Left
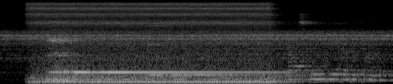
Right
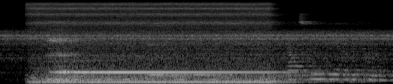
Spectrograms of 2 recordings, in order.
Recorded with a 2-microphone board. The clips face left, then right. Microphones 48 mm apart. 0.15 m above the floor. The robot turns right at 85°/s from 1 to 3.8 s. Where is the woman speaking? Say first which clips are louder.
Right 1 dB; 25° right (ahead or behind), 1.1 m; by 3.9 s 5° left (ahead or behind), 1.1 m.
